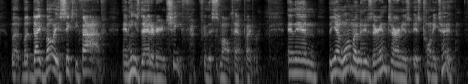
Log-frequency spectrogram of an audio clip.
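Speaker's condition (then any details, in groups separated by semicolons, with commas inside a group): No condition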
